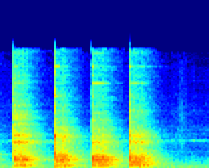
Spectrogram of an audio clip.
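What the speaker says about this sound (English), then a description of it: "take a hammer, tap it" A hammer taps a wooden wedge into a work-holding vise: four sharp, close, ringing knocks at a steady pace, each decaying quickly, with no talking.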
